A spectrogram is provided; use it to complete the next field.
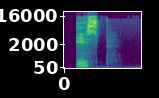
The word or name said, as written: asp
